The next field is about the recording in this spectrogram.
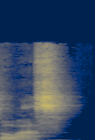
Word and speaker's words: Moas: You do know how to pronounce my name, though, right? – It's Moas. – No, it's Moas. – Moas. – Moas. – More ass? I thought it was more ass. – There's an R in there.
